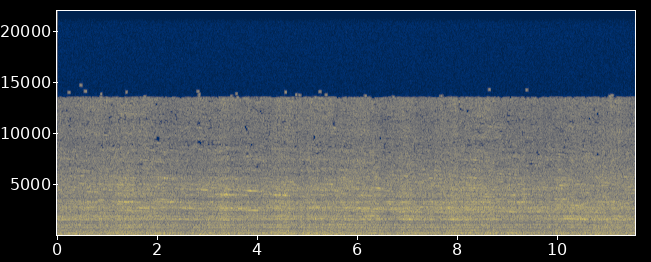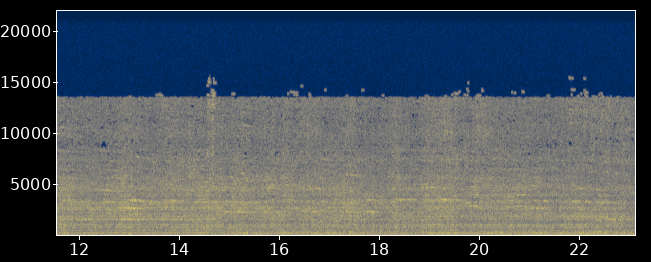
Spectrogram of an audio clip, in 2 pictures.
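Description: Empty coal cars of a freight train rolling past close by: steady noise of steel wheels on the rails, with faint steady high tones running through it.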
